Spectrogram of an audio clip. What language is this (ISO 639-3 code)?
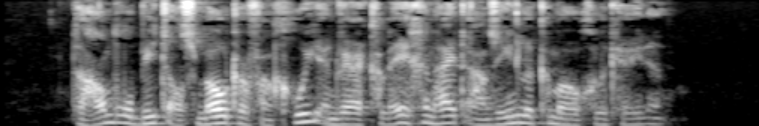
nld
